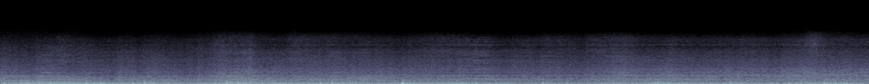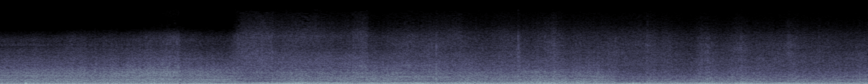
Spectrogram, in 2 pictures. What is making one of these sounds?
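Wind rushes steadily past a moving vehicle outdoors.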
